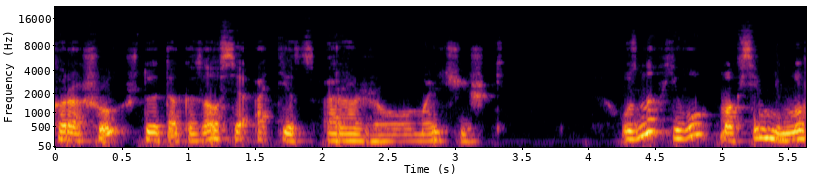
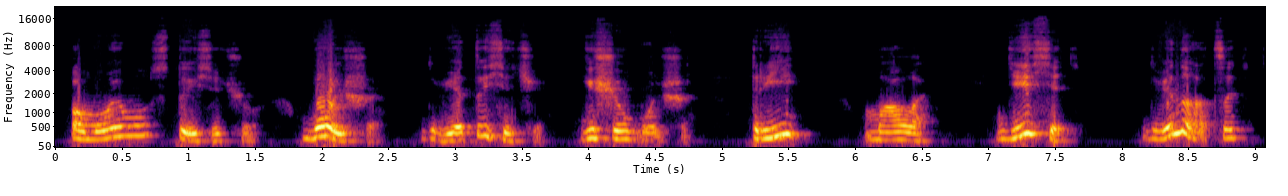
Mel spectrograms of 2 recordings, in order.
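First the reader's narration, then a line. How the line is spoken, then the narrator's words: Plain. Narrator (Russian): сказал пузырь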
